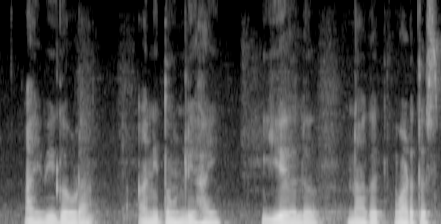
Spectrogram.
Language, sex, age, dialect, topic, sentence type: Marathi, male, 25-30, Northern Konkan, agriculture, statement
